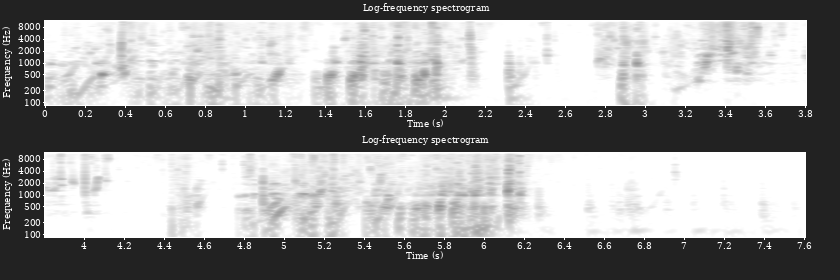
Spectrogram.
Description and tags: Immersing underwater and bubbling.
